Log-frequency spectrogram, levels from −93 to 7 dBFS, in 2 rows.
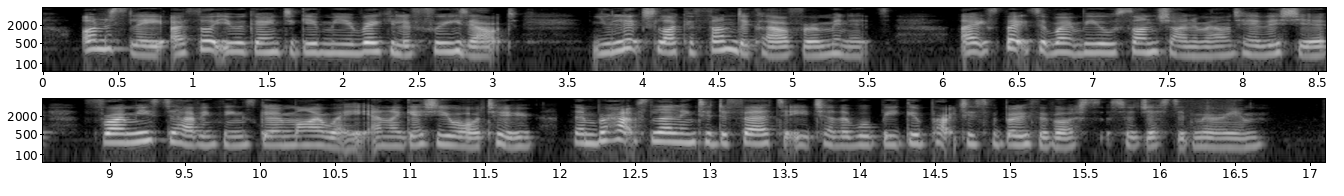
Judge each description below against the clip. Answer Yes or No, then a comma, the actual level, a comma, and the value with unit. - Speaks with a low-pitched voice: No, high, 235 Hz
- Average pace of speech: No, fast, 230 wpm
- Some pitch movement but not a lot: Yes, average, 4.3 semitones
